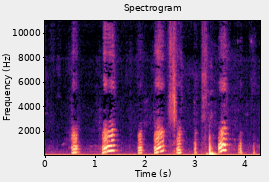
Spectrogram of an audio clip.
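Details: Pyrenean Mountain Dog puppies indoors during their first steps, giving a run of about eight short whining squeaks in four seconds, each bent and slightly rising then falling, with one soft thump; the room is otherwise quiet.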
